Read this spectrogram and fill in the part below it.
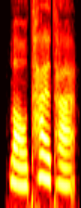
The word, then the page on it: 老太太: lǎo tài tai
